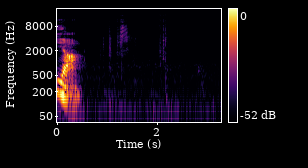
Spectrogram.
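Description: A card slides softly across a wooden table.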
